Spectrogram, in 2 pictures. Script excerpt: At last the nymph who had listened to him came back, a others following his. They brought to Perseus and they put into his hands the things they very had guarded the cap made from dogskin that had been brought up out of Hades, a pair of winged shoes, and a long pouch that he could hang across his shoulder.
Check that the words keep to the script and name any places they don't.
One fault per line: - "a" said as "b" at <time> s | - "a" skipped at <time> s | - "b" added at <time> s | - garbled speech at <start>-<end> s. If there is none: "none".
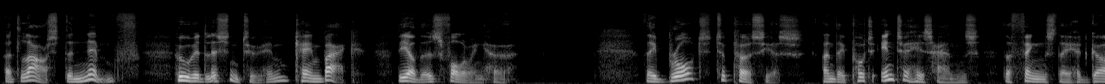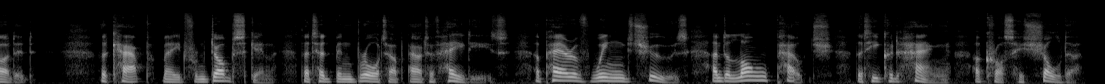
- "a" said as "the" at 4.0 s
- "his" said as "her" at 4.8 s
- "very" skipped at 10.7 s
